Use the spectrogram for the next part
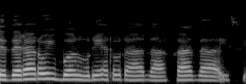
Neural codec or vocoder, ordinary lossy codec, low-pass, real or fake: vocoder, 22.05 kHz, 80 mel bands, HiFi-GAN; none; none; fake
